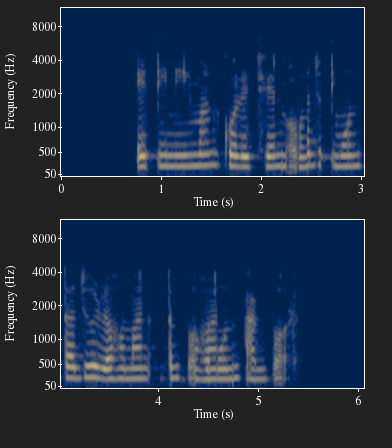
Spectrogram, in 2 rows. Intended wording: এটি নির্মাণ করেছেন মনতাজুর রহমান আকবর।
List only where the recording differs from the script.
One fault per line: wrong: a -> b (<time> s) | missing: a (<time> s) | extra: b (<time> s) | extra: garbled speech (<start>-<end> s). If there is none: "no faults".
extra: garbled speech (2.2-2.7 s)
extra: garbled speech (4.0-4.9 s)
